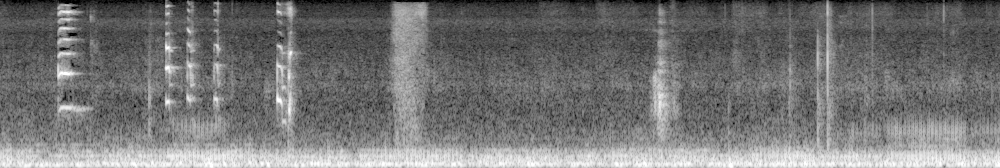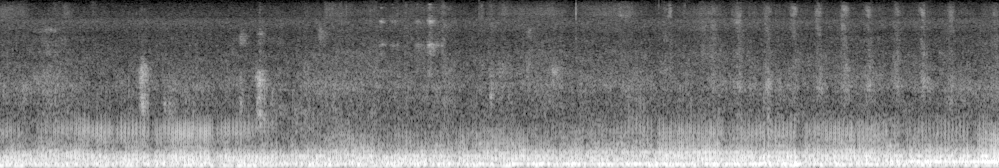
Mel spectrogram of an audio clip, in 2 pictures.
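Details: Purring from foster kittens being socialized, a continuous low rumble beneath scattered clicks and handling noises over twenty seconds.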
